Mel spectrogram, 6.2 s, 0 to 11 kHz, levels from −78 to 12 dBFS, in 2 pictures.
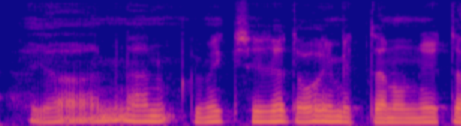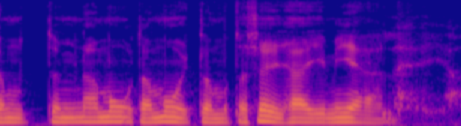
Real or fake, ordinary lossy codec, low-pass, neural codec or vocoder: fake; none; none; vocoder, 22.05 kHz, 80 mel bands, Vocos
